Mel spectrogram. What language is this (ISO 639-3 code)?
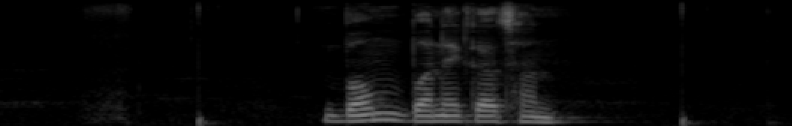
nep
